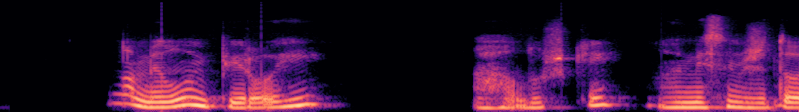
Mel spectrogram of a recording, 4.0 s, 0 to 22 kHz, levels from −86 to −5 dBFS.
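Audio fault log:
0.81–3.30 s, periodic USB or driver dropouts: across this span of speech the signal drops out every 0.5 s, roughly seven times, each gap a tiny sliver of about half a millisecond filled with silence. A blocked bus or driver stalls delivery at a fixed interval, so each brief loss lands as a regular tick during sound. On the waveform these show as evenly spaced notches of near-silence; the spectrogram shows thin vertical broadband lines at matching spacing.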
